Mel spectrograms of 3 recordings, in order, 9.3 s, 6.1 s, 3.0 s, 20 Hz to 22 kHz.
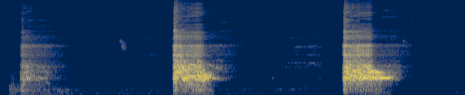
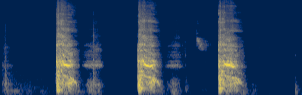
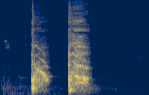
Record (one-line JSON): {"exhalation_length": "9.3 s", "exhalation_amplitude": 32767, "exhalation_signal_mean_std_ratio": 0.39, "three_cough_length": "6.1 s", "three_cough_amplitude": 31110, "three_cough_signal_mean_std_ratio": 0.4, "cough_length": "3.0 s", "cough_amplitude": 32768, "cough_signal_mean_std_ratio": 0.43, "survey_phase": "alpha (2021-03-01 to 2021-08-12)", "age": "45-64", "gender": "Male", "wearing_mask": "No", "symptom_none": true, "smoker_status": "Never smoked", "respiratory_condition_asthma": true, "respiratory_condition_other": false, "recruitment_source": "REACT", "submission_delay": "5 days", "covid_test_result": "Negative", "covid_test_method": "RT-qPCR"}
